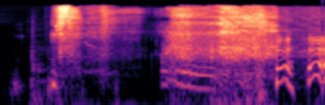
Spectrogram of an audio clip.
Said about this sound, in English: I sneezed. That was the strangest sneeze I have ever seen.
